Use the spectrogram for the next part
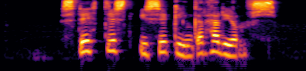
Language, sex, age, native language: Icelandic, female, 20-29, Icelandic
